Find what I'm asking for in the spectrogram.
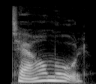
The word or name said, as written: terrormål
